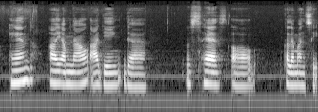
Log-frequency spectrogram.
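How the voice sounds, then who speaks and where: A woman at a very slow pace, with long, frequent pauses. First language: Tagalog. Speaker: soap maker. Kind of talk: tutorial voiceover.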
